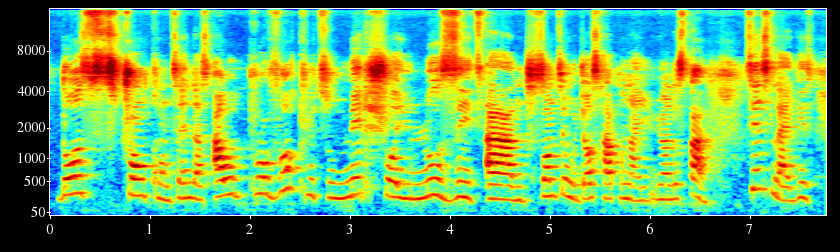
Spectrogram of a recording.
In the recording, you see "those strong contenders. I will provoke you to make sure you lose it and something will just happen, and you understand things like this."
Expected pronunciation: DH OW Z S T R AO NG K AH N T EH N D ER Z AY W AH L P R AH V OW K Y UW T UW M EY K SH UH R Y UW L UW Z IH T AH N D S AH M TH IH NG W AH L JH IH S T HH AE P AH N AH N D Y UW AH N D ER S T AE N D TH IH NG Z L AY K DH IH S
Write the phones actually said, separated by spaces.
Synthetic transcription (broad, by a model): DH OW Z S T R AO NG K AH N T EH N D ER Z AY W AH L P R AH V OW K Y UW T UW M EY K SH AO Y UW L UW Z IH T AH N D S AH M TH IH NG W AH L JH IH S T HH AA P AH N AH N Y UW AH N D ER S T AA N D T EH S L AY K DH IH S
